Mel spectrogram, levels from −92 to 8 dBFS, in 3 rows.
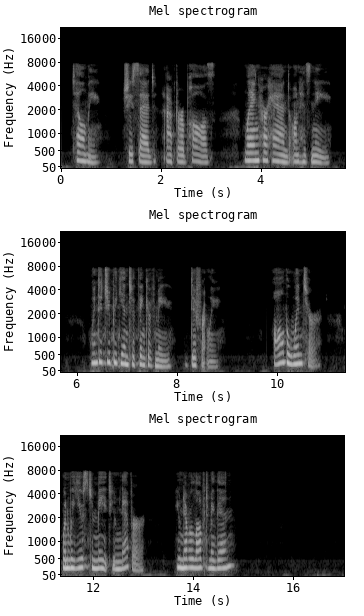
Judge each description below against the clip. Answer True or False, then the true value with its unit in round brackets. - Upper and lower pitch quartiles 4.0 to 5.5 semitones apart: True (4.6 semitones)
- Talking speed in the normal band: False (130 wpm)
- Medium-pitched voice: False (225 Hz)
